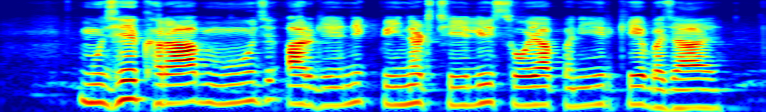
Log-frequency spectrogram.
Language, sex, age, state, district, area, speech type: Hindi, male, 18-30, Uttar Pradesh, Prayagraj, urban, read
